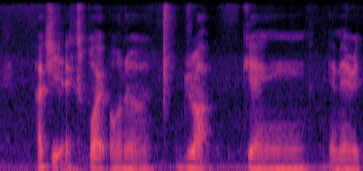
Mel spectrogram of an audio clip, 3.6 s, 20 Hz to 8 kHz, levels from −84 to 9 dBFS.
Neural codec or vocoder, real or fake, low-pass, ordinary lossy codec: vocoder, 44.1 kHz, 128 mel bands every 512 samples, BigVGAN v2; fake; 7.2 kHz; none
